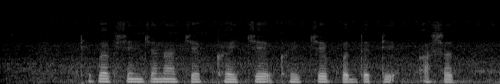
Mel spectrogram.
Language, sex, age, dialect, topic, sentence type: Marathi, male, 18-24, Southern Konkan, agriculture, question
